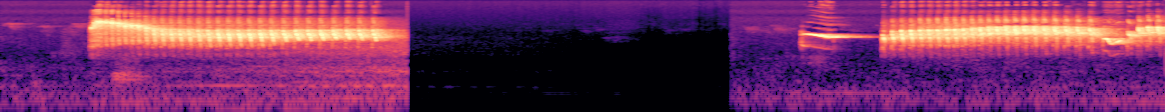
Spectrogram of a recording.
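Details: Pied triller (kapas tembak) giving rolling 'ngerol' and shooting 'nembak' song for training cage birds: a long dense buzzing trill, a pause, a brief sharp falling whistle, then another sustained rapid rattling trill.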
